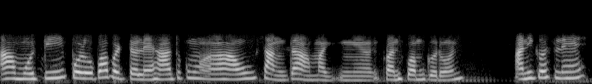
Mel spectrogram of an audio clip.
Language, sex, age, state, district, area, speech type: Goan Konkani, female, 18-30, Goa, Canacona, rural, conversation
